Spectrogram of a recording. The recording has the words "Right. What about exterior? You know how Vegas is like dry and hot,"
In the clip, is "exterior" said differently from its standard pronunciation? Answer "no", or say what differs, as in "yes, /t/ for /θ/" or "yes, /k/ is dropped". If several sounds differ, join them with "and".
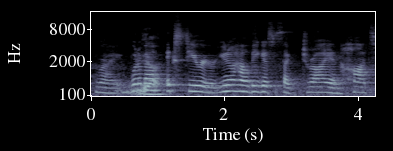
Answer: no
